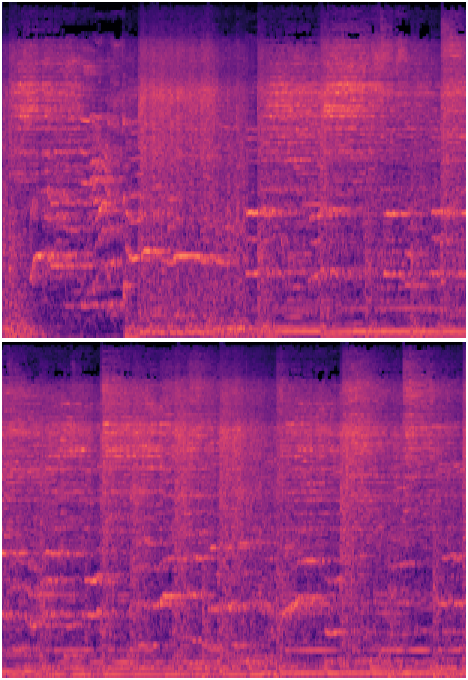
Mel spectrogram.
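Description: Live rock band playing through PA speakers: a singer over guitar, bass and drums. The music drops briefly about half a second in, then the full band comes back in.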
